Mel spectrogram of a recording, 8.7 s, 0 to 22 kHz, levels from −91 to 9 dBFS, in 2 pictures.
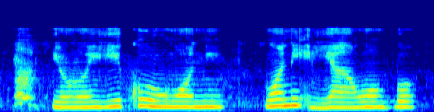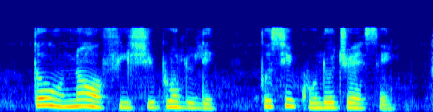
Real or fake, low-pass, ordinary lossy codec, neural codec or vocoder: fake; none; none; codec, 16 kHz, 4.8 kbps, FACodec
